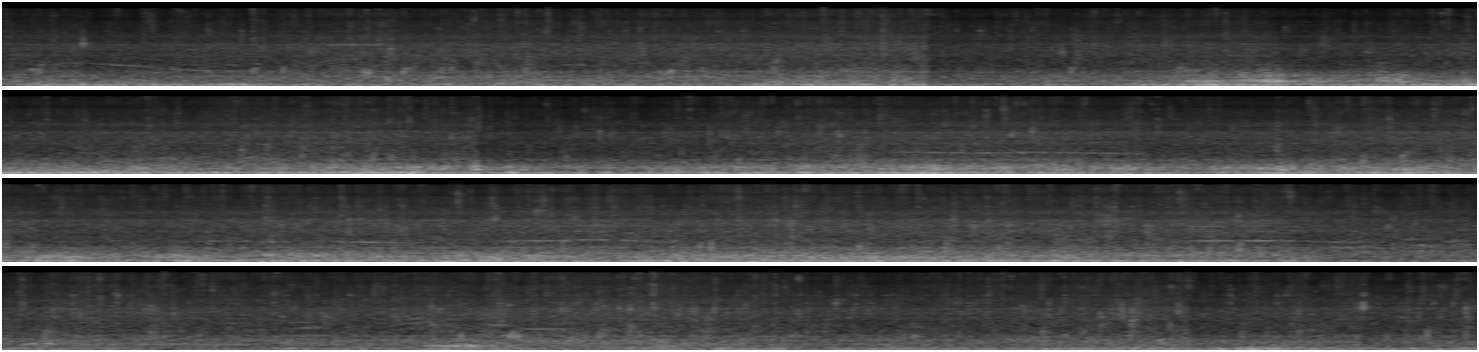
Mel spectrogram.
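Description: Steady heavy rain with a low rumble of thunder that swells about five seconds in and eases off after about twenty seconds.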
